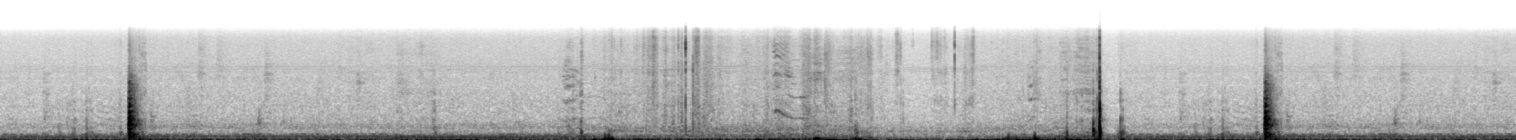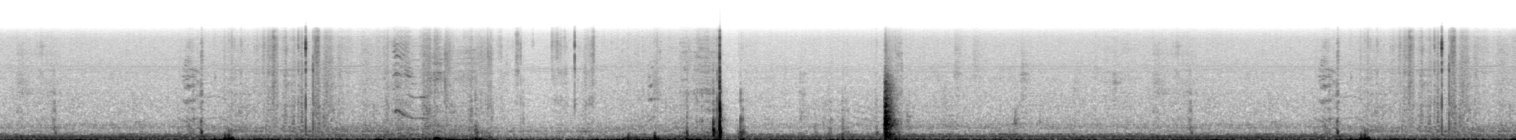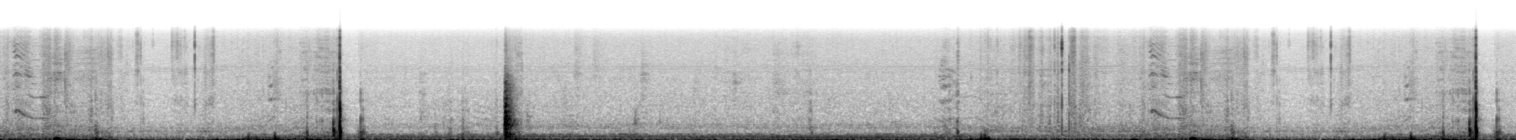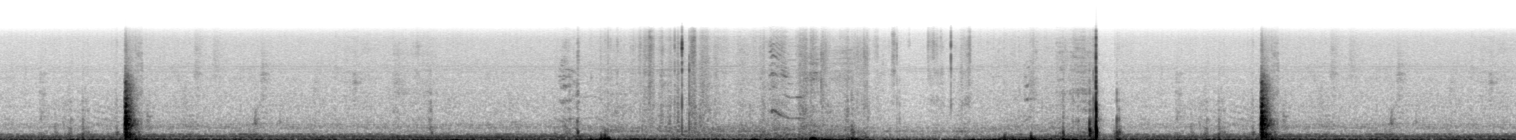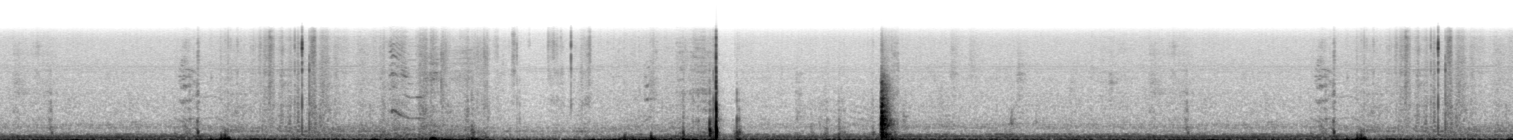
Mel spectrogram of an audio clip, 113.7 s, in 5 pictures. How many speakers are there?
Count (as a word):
zero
